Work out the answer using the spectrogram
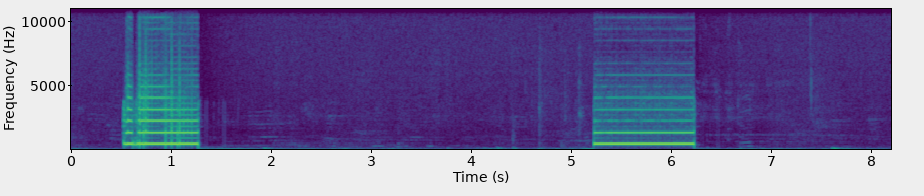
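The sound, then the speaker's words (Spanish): Telephone ringback tone heard while placing a call: two long, loud, buzzing mid-pitched tones about four seconds apart, with only faint low rumble in the gap between them. “Estamos llamando.”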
